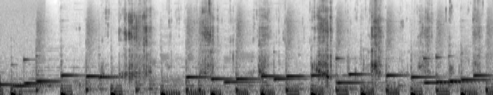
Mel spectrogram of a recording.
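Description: Close, crisp crunching as someone bites and chews Japanese-style cucumber salad dressed with ground sesame, steady rhythmic chomps repeating loudly throughout with no talking.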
